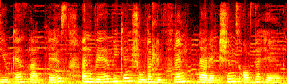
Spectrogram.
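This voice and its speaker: Over music in the background, a woman with a fairly high pitch and ordinary pitch variation speaks at a fairly slow pace, with audible room echo. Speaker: fashion illustrator. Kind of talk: tutorial.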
